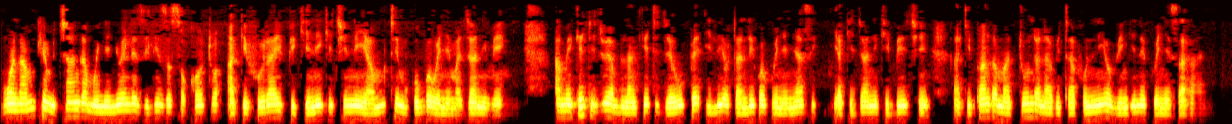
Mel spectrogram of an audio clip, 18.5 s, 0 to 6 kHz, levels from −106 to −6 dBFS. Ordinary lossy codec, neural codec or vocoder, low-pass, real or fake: MP3, 24 kbps; none; 5.4 kHz; real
